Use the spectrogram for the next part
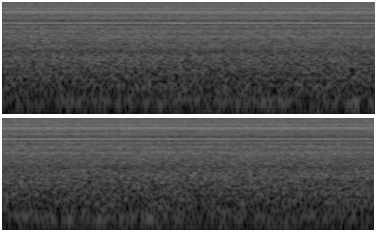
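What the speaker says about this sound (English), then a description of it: "This is not how a plane should be flying" In Kerbal Space Program, a plane's engine drones continuously at a loud, steady level, a broadband roar with faint high tonal whine and no pauses.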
